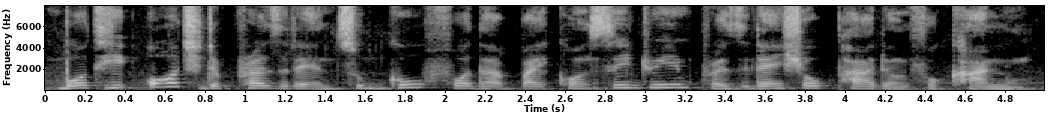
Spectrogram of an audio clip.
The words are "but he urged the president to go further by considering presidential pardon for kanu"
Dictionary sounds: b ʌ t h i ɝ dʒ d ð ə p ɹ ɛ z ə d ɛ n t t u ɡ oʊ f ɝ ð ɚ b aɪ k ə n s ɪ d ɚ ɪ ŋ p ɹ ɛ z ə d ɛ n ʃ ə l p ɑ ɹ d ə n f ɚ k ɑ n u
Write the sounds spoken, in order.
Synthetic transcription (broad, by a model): b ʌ t h i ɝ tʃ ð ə p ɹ ɛ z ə d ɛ n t t u ɡ oʊ f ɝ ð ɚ b aɪ k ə n s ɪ d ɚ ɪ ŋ p ɹ ɛ z ə d ɛ n ʃ ə l p ɑ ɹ d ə n f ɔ k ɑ n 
